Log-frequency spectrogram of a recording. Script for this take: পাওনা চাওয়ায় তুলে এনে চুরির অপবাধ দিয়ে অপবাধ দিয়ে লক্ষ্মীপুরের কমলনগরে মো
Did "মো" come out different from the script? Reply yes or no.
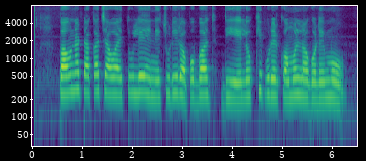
no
